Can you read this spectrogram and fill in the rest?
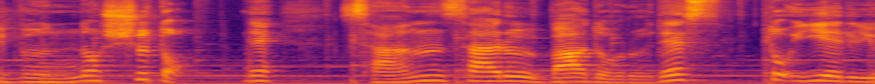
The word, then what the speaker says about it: サンサルバドル: サンサルバドルサンサルバドルはい、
